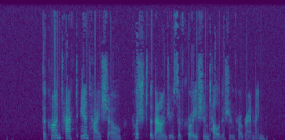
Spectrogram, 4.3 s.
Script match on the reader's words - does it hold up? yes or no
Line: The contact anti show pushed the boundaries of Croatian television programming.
yes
